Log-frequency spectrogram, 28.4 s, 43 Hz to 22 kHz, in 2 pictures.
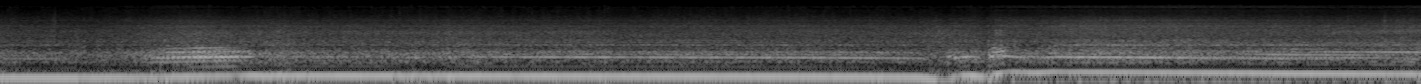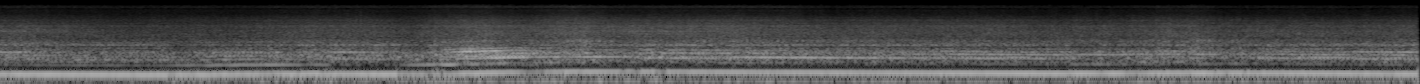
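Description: Mazdaspeed 3's turbocharged 2.3-litre four-cylinder, with a cattless downpipe and HKS cat-back exhaust, running under light load as a steady low drone heard inside the cabin. About ten seconds in the drone dips briefly and comes back a step higher in pitch. Short rising-and-falling whines come near two seconds and again near nineteen seconds.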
